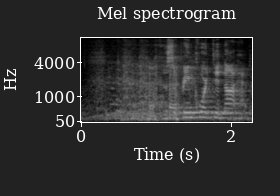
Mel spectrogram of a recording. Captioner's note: audience laughing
